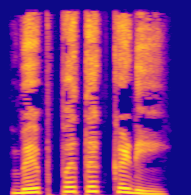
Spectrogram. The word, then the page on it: ಬೆಪ್ಪತಕ್ಕಡಿ: kannada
